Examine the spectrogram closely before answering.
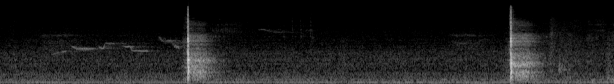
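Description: A knife cuts through soft dough.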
